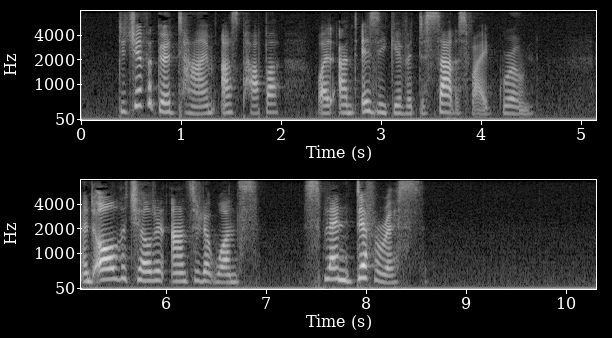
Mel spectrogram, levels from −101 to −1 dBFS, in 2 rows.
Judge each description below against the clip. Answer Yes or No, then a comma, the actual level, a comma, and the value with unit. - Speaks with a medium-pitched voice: No, high, 235 Hz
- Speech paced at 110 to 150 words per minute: Yes, slow, 135 wpm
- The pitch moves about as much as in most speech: Yes, average, 3.7 semitones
